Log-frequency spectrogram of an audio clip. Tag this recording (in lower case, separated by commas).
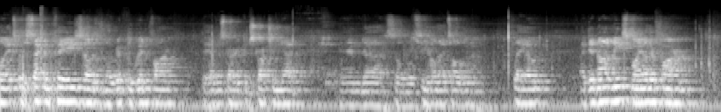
speech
